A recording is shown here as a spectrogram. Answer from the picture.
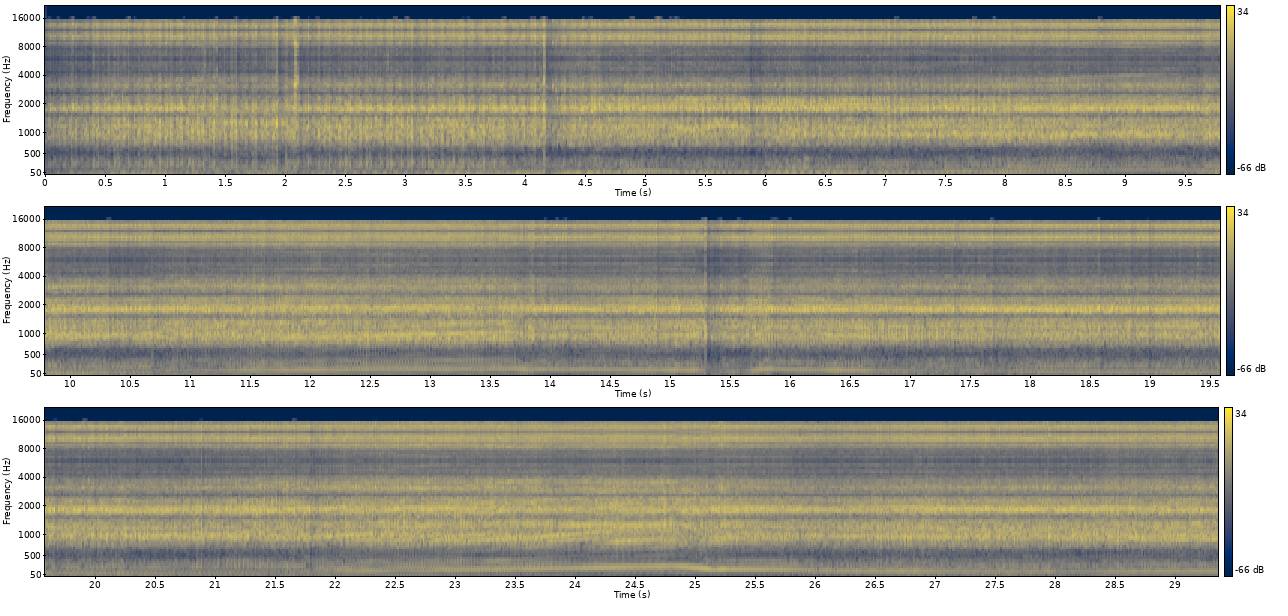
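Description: Motorcycle engine running at high revs, its pitch wandering up and down with a steady high whine over it. Near the end the revs climb for a few seconds, then drop back abruptly.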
